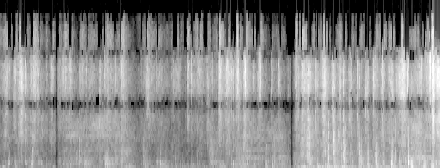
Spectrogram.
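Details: Two pet ferrets play; one makes quick, soft clucking sounds over busy scuffling and tapping.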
